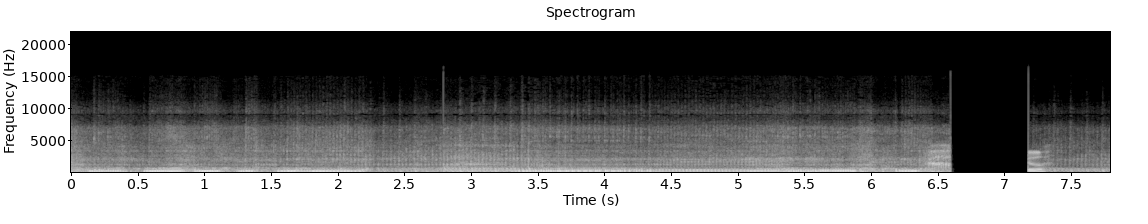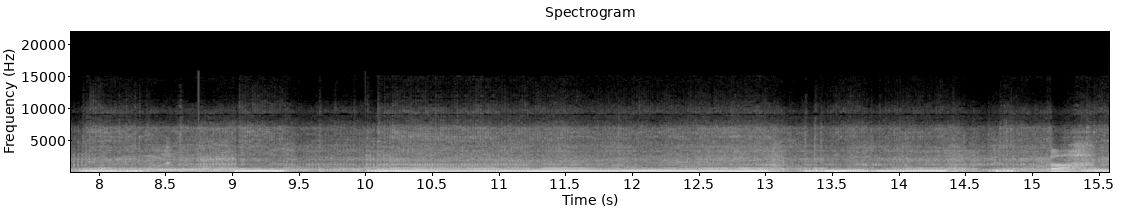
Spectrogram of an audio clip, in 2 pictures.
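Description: A dirt bike engine revs up and down close by, sputtering between bursts.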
